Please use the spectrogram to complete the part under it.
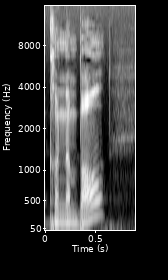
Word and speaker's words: CONMEBOL: So I believe it's pronounced as the Conmebol.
